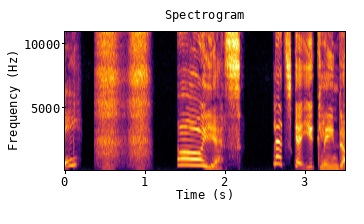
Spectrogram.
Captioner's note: sniffs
